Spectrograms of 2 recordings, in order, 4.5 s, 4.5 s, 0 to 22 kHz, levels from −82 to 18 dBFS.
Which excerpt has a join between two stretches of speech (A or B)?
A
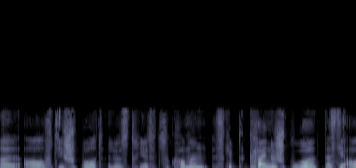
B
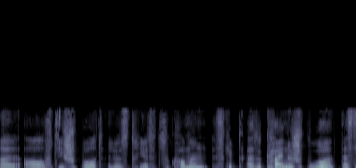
A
